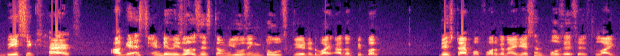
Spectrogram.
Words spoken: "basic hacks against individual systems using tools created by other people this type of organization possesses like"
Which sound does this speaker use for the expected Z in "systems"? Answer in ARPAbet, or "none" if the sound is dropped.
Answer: none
